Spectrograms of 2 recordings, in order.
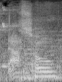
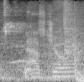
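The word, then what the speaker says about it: Nässjö: again n a ssj so you eyeball it and you say naso Naas Joo yeah instead you say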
